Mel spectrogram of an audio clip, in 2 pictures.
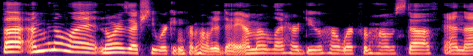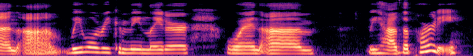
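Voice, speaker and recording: A woman's voice: medium pitch, moderate pace, creaky, fairly bright tone. A woman hosts a gaming channel and narrates her play session. Her talk is bubbly and chatty, and she says "like" often. She addresses her viewers directly. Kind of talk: let's play commentary.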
